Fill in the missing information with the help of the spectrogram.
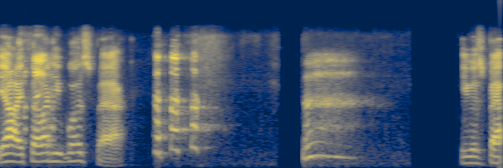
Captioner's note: laughing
